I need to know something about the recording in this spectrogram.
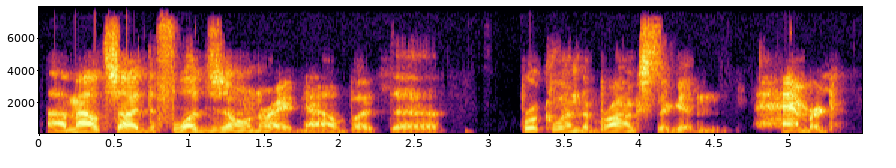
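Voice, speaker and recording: Older man, lowish, dull lo-fi sound. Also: measured pace, slightly rough. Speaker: podcast guest. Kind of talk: casual chat. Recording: dull lo-fi call audio.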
